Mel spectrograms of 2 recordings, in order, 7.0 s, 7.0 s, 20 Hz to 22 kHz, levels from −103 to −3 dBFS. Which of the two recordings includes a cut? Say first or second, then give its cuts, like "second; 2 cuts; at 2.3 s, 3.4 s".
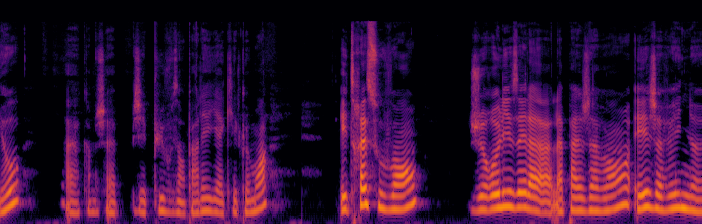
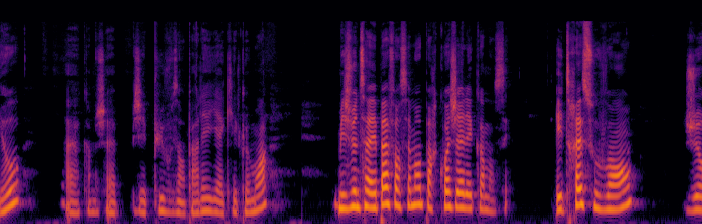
first; 1 cut; at 3.2 s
